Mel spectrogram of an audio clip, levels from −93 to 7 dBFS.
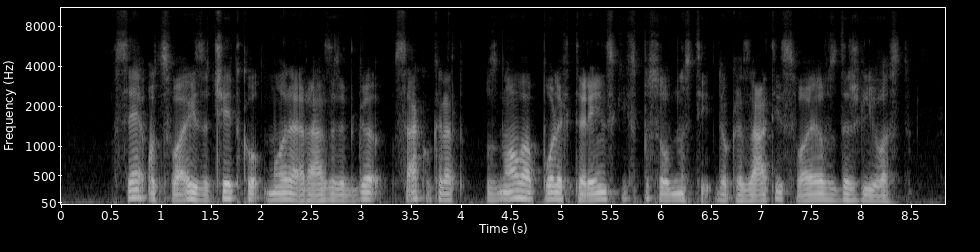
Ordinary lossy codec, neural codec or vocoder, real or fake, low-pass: none; vocoder, 22.05 kHz, 80 mel bands, Vocos; fake; none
